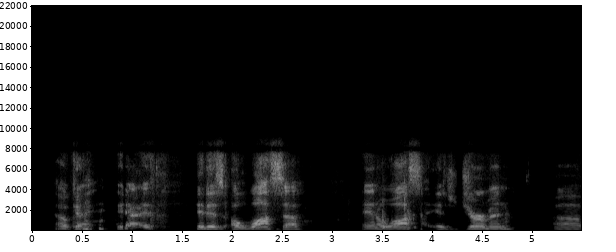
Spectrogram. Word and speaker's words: OASE: Yeah, it is Aasa and Aasa is German uh for Oasis. So that is the proper pronunciation and the meaning behind it.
